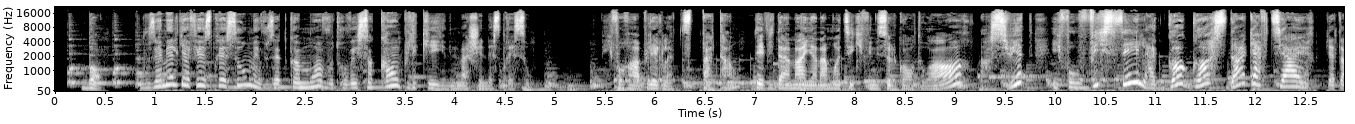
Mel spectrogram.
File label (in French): PUB, Contrariée - Humoristique - Québécois naturel; Nespresso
